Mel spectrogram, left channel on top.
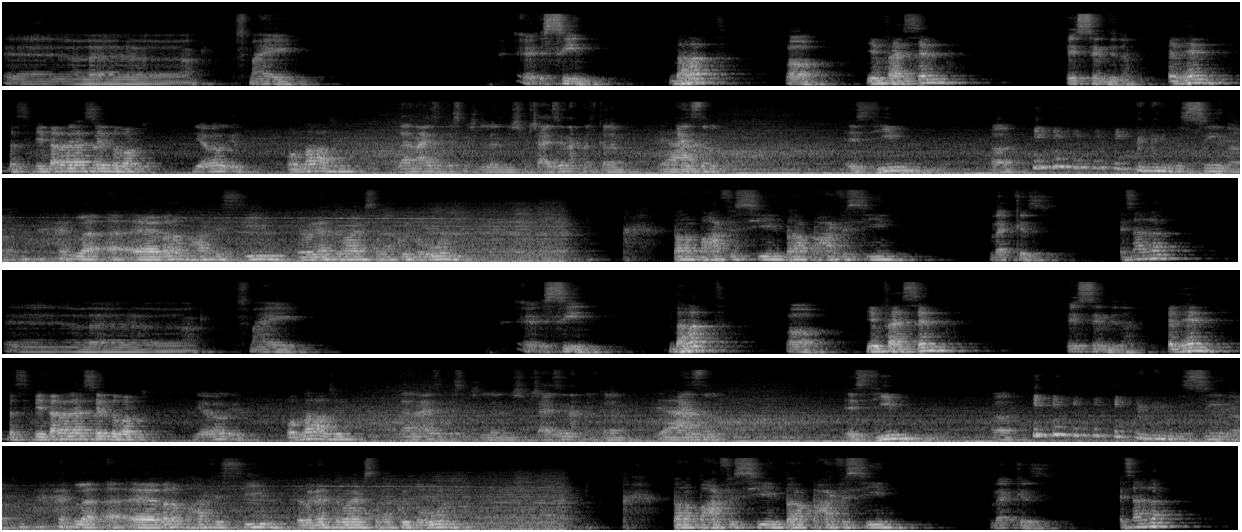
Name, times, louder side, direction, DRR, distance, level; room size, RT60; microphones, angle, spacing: voice 1, 0.0-1.9 2.3-2.9 5.1-5.9 7.8-8.1 10.6-11.3 13.0-13.5 14.3-14.8 16.3-18.7 19.1-19.6 22.3-22.5 23.7-25.0 28.2-28.4 34.6-35.2, left 2 dB, 75° left, 3 dB, 0.5 m, -30 dB
voice 2, 6.7-7.1 8.6-9.4 11.7-12.1 12.4-13.7 15.2-15.9 18.9-19.5 20.8-21.7 22.9-23.6 25.1-29.3 31.0-31.2 31.5-33.7 35.9-36.3, right 2 dB, 80° right, -2 dB, 0.5 m, -23 dB
sound 1, 12.6-30.4, equal, 25° left, 0.5 m, -35 dB
2.4 x 2.1 x 2.4 m, 0.74 s
head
